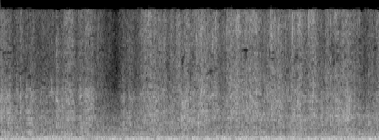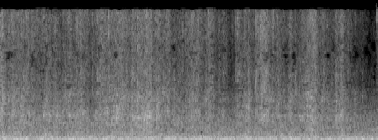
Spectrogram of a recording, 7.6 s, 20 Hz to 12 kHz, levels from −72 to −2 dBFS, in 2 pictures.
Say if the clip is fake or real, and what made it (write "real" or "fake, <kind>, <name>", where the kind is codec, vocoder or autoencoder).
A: fake, vocoder, BigVGAN v2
